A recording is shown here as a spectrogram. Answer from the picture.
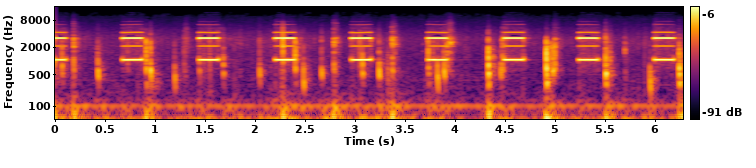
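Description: Hospital patient monitor beeping steadily: a short, high beep about every three-quarters of a second. Soft footsteps fall between the beeps.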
